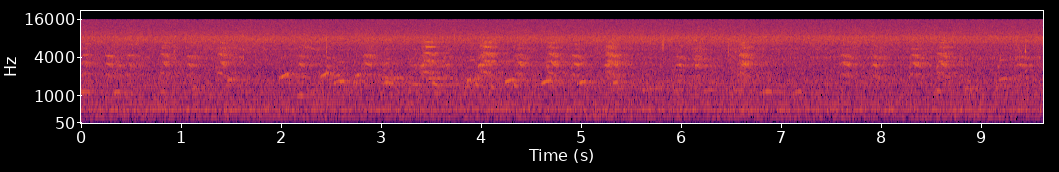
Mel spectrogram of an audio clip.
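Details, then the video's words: Western honey bees at a natural nest in full activity produce an unbroken, rich buzzing drone; scattered short high chirps sound faintly over the hum. "ABELHA-EUROPEIA colônia (APIS MELLIFERA), HONEY BEES, Colmeia natural em plena atividade"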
